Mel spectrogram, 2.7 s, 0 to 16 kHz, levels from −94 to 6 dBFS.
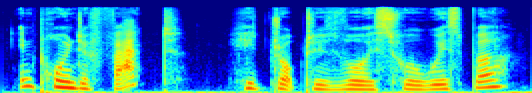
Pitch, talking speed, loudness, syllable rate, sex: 200 Hz, 250 wpm, -19 LUFS, 6.2 syllables/s, female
